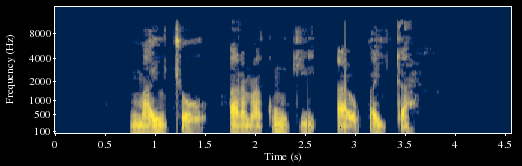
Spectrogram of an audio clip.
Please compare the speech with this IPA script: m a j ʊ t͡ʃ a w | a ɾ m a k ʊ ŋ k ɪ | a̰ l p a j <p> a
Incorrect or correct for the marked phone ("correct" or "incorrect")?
incorrect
